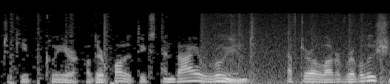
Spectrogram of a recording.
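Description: From 0.0 to 2.0 s, overdone noise removal gates bands near the noise floor, breaking the background into twinkling specks; a spectrogram shows scattered isolated time-frequency dots, while room noise sits about 14 dB below.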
